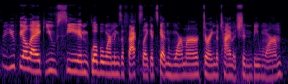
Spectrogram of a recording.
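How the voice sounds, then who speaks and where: Bright-voiced woman doing street interviews. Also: mid-range voice, normal speed. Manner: prompting, short encouraging replies. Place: city street outdoors.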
